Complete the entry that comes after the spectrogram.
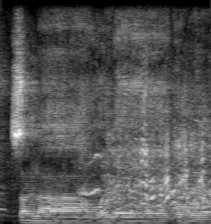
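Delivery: low, very slow monotone greeting; imitating a donation-seeker's droning call; strange drawn-out salam. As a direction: drag every syllable along one low note. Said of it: "Kenapa dah begitu caranya salam".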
